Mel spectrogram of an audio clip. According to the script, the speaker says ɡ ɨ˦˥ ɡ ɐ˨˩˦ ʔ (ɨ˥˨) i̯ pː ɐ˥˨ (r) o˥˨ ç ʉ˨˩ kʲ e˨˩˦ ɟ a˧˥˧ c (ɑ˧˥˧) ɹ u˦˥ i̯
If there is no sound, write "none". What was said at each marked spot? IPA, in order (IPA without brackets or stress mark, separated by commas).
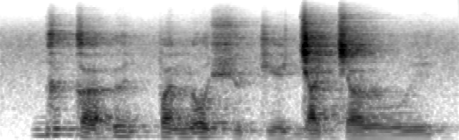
ɨ˥˨, n, ɐ˧˥˧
